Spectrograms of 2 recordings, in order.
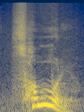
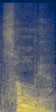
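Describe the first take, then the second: First: A higher, fuller 선물이요; emphatic. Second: A quiet, falling 선물이요; softly. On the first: (힘주어 올려 말하는 선물이요) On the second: (조용히 내려앉는 선물이요) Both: Shown as a demonstration. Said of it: "선물이라는 뜻입니다".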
